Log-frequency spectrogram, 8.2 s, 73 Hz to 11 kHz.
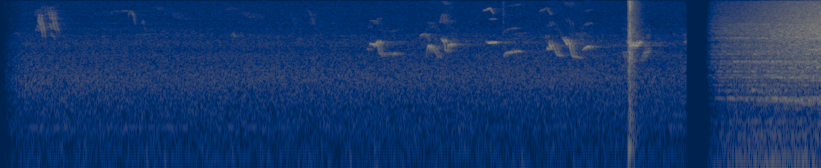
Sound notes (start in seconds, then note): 3.6 birds tweeting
